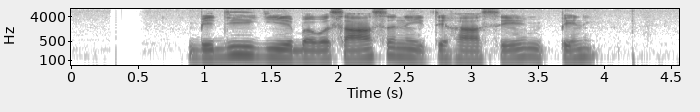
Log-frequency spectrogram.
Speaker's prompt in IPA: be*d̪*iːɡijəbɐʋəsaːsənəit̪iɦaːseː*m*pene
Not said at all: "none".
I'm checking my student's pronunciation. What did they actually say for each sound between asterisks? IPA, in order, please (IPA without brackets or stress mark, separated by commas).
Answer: d̪, m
